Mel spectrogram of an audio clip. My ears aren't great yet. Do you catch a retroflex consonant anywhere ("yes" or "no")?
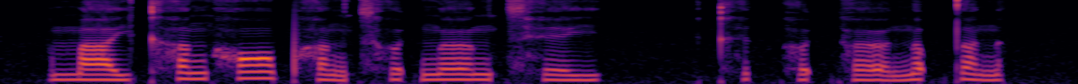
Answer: no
